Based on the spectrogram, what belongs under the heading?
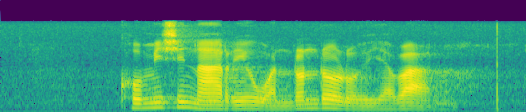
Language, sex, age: Venda, male, 28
